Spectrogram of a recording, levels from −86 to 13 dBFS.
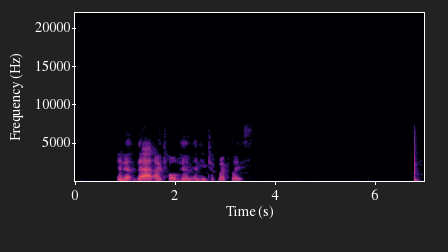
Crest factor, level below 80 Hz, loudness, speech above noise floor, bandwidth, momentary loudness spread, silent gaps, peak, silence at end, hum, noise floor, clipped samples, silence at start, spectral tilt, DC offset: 26 dB; -68 dBFS; -33 LUFS; 50 dB; 7.6 kHz; 16 LU; none; -12 dBFS; 0.15 s; none; -83 dBFS; under 0.1%; 0.85 s; -7 dB/octave; under 0.1%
